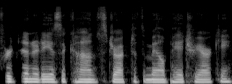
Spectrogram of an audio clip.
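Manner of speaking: put-on public radio announcer voice. Answering the other speaker's question, switching voices for it: NPR voice. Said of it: "you pulled out your NPR voice for that".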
